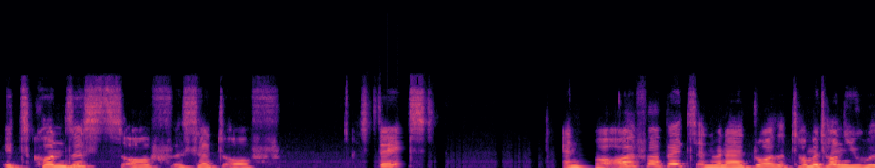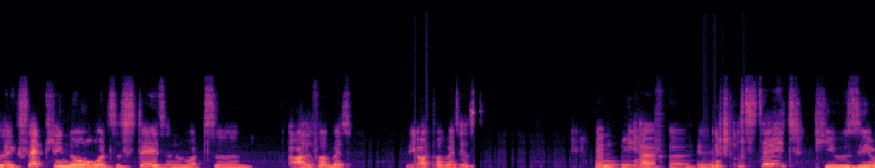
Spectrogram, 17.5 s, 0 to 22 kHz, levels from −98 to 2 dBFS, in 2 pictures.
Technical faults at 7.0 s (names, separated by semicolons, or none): none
